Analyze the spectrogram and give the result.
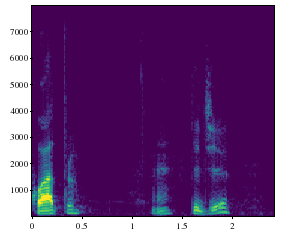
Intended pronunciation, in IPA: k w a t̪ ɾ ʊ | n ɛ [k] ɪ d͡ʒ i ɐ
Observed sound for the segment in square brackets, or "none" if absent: k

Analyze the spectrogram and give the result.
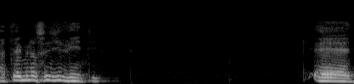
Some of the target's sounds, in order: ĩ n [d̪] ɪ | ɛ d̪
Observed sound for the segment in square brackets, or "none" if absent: t̪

